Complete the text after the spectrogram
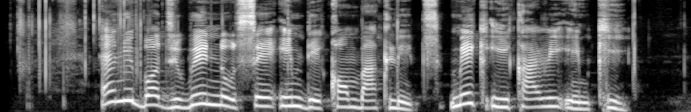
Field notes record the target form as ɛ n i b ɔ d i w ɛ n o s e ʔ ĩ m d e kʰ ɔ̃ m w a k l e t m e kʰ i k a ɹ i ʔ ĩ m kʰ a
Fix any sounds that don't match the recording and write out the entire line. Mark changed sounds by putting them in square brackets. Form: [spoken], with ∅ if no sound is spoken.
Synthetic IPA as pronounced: ɛ n i b ɔ d i w [e] n o s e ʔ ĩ m d e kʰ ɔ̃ m [b] a k l e t m e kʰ i k a ɹ i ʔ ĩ m kʰ [i]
